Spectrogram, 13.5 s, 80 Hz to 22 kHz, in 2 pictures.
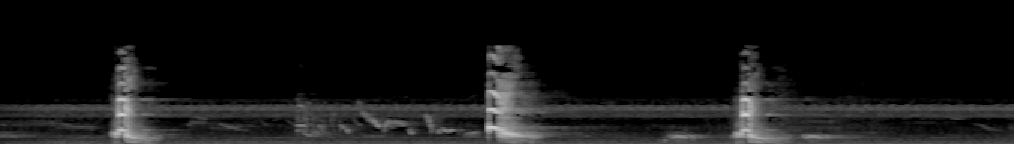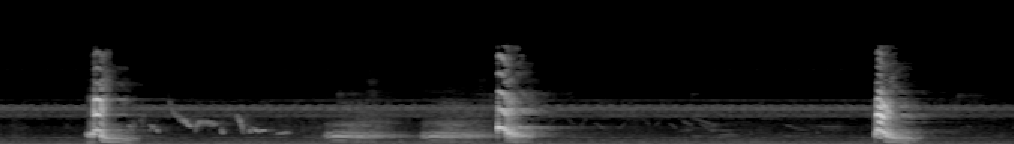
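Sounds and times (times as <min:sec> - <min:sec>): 
skeow calls: 0:00.0 - 0:01.3, 0:02.0 - 0:03.8, 0:04.4 - 0:05.7, 0:07.3 - 0:10.6, 0:12.6 - 0:13.0.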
